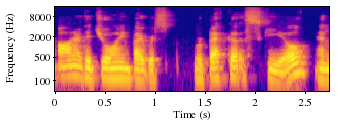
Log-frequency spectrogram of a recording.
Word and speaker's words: Skeele: to join by Rebecca ski and Rebecca am I pronouncing your last name correctly yes you are you did well great Rebecca ski is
